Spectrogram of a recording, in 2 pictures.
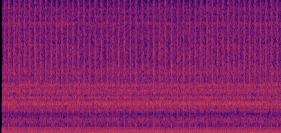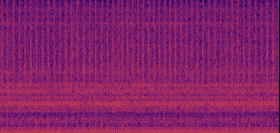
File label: reel spin; Cyber Angel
